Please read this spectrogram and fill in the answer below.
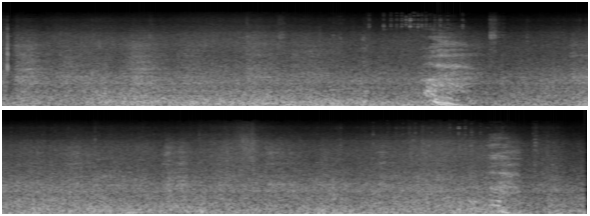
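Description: Ocean swell washing against the base of a rock cliff, a steady rushing noise with wind on the microphone. A brief louder sweep falling in pitch about four seconds in, and a weaker one near the end.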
